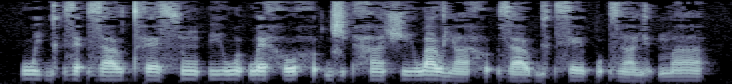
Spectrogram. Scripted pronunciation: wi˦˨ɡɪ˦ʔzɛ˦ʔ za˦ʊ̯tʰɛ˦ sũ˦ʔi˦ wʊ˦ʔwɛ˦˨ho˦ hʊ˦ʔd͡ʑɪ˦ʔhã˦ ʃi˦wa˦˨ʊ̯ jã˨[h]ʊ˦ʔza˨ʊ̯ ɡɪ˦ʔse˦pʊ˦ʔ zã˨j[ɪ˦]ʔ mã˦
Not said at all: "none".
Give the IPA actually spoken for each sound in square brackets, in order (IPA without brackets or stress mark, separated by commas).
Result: h, ɪ˦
